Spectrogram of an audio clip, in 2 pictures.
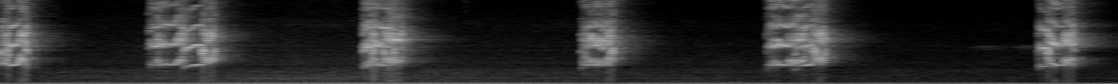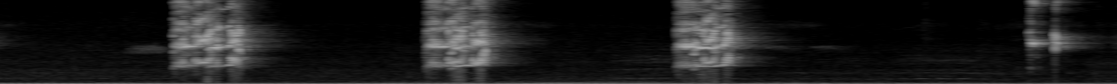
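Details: Fighter lovebird calling to provoke a ngekek response from other lovebirds: short, harsh, high-pitched bursts repeated roughly once a second over a faint low hum.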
